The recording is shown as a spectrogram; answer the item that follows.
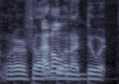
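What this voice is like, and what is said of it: New York accent slipping in. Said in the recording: “You slipped into, like, New York there... I have, like, a New York accent.”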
